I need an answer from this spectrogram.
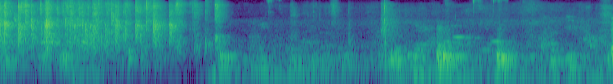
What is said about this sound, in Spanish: Vamos a recibir un fuerte aplauso al licenciado Rafael Romero Vázquez.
